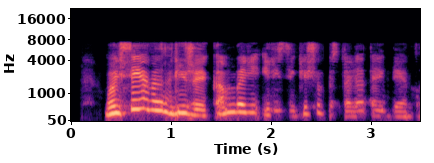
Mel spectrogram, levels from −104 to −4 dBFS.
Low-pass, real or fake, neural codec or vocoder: 7.2 kHz; fake; codec, 16 kHz in and 24 kHz out, 1.1 kbps, FireRedTTS-2 codec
